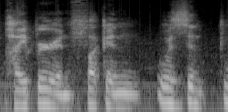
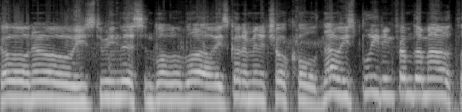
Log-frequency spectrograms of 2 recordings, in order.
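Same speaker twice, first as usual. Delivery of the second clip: raised-pitch play-by-play commentary, running on excitedly; mock wrestling announcer; 5 semitones higher than usual. Voice announcer covering up a real fight, mock commentary. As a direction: call it like a ringside announcer, higher than usual talk. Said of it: "the voice announcer will be like".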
